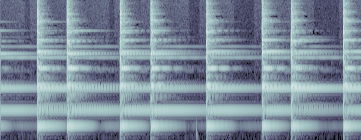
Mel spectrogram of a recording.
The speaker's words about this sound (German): Und die Töpfe? Das ist der Topf von meiner Oma und der klingt besonders gut, finde ich.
